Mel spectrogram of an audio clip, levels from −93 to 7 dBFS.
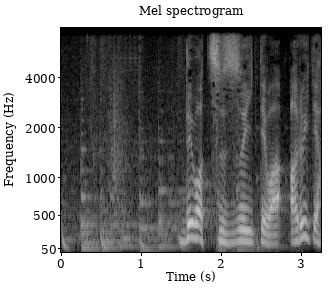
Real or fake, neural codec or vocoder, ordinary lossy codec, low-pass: real; none; none; 7.2 kHz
